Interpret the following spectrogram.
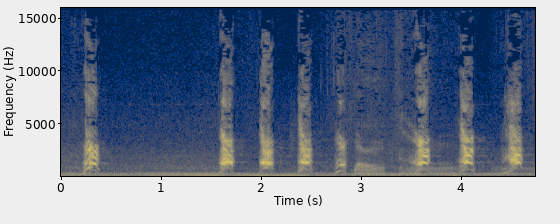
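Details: Moxy and Hopper, a Chihuahua and a puppy, at play: a burst of nine bright, sharp yaps in an uneven series, mostly in tight clusters with short gaps, plus a softer rough bark midway and a faint steady low hum behind.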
